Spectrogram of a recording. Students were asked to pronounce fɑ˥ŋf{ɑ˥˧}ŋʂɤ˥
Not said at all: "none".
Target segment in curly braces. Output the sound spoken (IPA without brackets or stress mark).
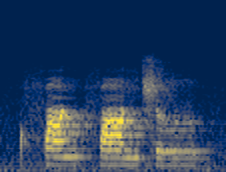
ɑ˥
